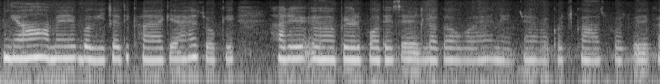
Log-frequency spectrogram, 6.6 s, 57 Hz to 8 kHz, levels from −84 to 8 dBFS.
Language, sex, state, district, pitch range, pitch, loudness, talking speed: Hindi, female, West Bengal, Purulia, 240-255 Hz, 245 Hz, -15 LUFS, 210 wpm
